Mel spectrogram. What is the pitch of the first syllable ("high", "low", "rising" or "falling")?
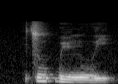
high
